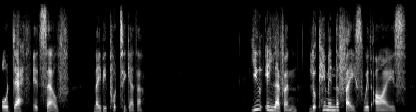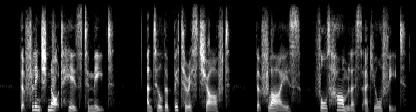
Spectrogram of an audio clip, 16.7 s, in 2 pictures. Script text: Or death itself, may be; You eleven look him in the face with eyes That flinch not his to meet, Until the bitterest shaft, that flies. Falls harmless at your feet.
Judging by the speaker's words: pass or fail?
fail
